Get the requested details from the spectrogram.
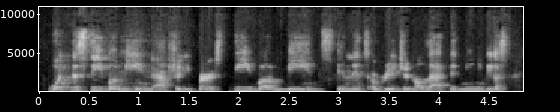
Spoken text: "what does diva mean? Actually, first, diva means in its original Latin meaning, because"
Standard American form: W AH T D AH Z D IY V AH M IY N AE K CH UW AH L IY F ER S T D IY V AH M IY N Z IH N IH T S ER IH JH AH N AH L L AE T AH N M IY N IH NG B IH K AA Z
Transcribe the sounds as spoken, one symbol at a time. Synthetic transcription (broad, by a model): W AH T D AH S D IY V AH M IY N AE K CH UW AH L IY F ER S T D IY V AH M IY N S IH N IH T S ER IH JH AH N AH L L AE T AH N M IY N IH NG B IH K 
